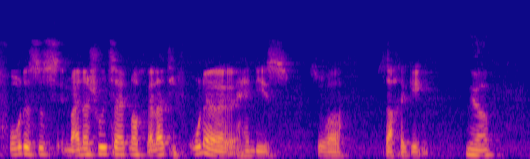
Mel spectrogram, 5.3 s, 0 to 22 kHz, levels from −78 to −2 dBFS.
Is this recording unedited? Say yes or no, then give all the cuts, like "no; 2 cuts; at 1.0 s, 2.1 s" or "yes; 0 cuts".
yes; 0 cuts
